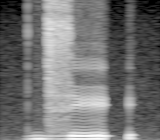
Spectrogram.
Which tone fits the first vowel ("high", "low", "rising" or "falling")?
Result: high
